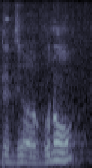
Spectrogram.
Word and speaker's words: GNU: We need to pronounce it GNU.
